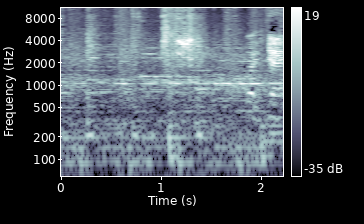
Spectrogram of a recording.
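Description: Background music with a beat.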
